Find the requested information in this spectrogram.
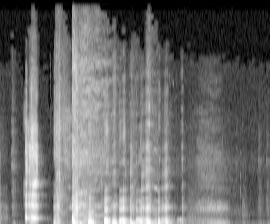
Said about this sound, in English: A couple pats on the back, he'd be all right. He just burps. Yeah, it's good. A little gassy, that's it.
